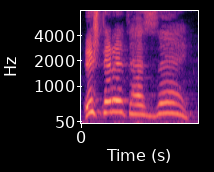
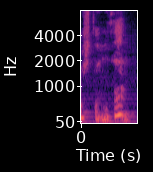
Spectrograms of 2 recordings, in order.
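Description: First: اشتريتها ازاي said louder and slowly, falling hard; louder, slower, stunned disbelief; loud incredulous question. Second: Soft, rising double-take at اشتريتها; hushed disbelief on اشتريتها; quiet surprised question. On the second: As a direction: ask اشتريتها under your breath, rising, as if you misheard. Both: Retold or imitated. Priest retells disbelieving question.

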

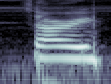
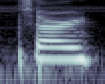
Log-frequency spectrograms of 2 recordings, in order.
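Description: Both takes have the same delivery.

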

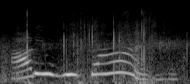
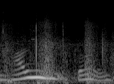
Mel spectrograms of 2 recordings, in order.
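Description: First: High, slow, drawn-out call; impatient raised-pitch question; insistent repeat. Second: Said in the usual way. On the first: Real, not acted. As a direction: stretch it out high to demand an answer.

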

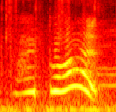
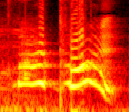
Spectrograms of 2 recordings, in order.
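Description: First: High, loud cry; high exclaimed complaint; mock distress. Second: Extremely high, loud shriek; squealed panicked yelp; frantic mock distress. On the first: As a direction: yelp it loudly. Cry at game injury. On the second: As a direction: shriek it at the top of the range. Repeated cry, higher.

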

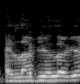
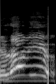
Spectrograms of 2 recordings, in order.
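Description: First: Said in the usual way. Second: Much higher squealed love you; excited squeal. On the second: Real, not acted. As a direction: squeal it at the end. Thanks the sender.

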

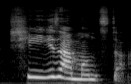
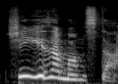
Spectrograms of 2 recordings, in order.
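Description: First: Said in the usual way. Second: Louder playful exclamation; mock outrage. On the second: Real, not acted. Complaining about her cat, a loud mock outburst.

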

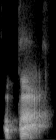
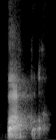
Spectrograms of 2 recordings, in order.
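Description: First: PaPA, emphasis shifted to the end; stress on last syllable. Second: PApa, falling away after the first syllable; stress on first syllable. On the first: Teacher shows what an accent mark does, papa stressed on last syllable. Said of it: "shift the emphasis of our pronunciation". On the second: Teacher repeats the natural emphasis, papa stressed on first syllable. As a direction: stress the opening syllable of papa, drop the last. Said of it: "emphasized on the second to last". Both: Shown as a demonstration.

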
